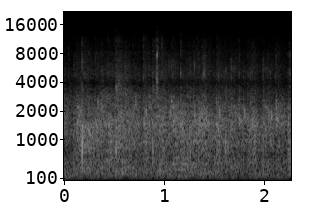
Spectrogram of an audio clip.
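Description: An audience claps steadily to thank the hosts whose facility is being used, a dense, even wash of many hands with no single claps standing out, sustained at a moderate level throughout.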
